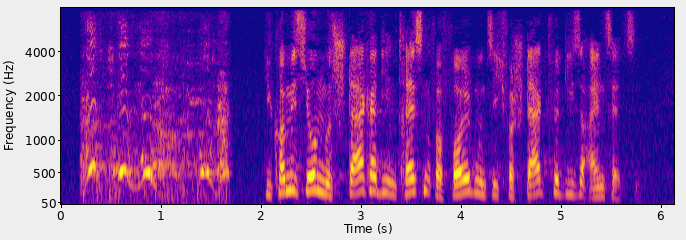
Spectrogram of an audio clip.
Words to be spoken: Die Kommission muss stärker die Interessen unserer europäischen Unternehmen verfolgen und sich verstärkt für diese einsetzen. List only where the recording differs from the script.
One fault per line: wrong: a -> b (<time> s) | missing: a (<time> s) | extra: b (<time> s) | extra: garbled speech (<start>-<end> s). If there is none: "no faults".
missing: unserer europäischen Unternehmen (3.7 s)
